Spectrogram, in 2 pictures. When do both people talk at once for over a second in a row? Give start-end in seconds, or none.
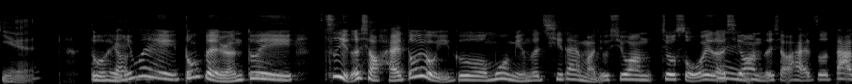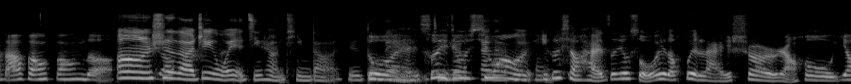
12.2-14.2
